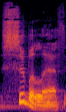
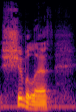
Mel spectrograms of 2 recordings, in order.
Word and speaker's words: Shibboleth: They knew Ephraimites couldn't pronounce the SH sound, so they would pronounce it Sibboleth instead of Shibboleth.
